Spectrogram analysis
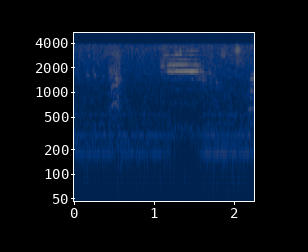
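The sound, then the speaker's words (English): A cat named Tomcat Sawyer meows once to be let in, a drawn-out, rising-and-falling cry over a low steady hum, with a fainter mew just before it. “Well, my cat is meowing to come in.”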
